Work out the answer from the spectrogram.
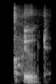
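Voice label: "coot", American English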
